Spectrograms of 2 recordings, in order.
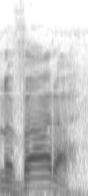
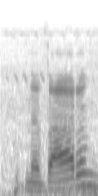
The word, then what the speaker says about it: Nevada: These guys are from Nevada, and they are our first Nevadans. Is that how you say it? It's Nevada. Nevada. Yeah, Nevada. That's for the east.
